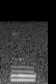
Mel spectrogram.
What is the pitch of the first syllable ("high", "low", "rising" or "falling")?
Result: low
